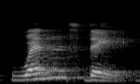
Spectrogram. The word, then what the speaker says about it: Wednesday: not wet it is wednesday just like men's day wednesday d is silent because it comes before the letter n next we have the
